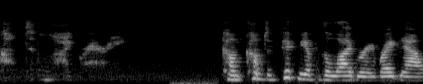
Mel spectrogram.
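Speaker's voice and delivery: put-on whisper. Retelling a phone call to a husband from the library: retelling a whisper. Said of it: "Why are you whispering?".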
